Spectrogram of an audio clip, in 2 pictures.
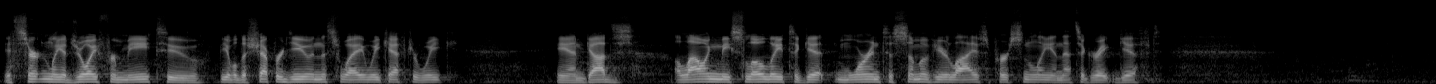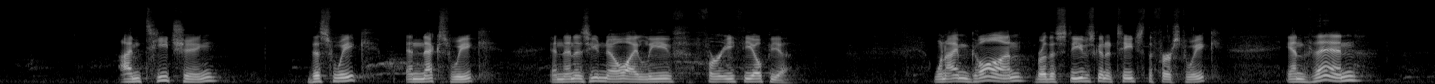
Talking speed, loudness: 140 wpm, -28 LUFS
